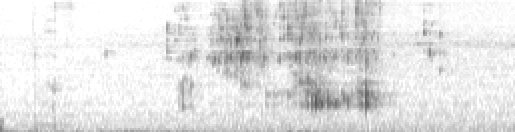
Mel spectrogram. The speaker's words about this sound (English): Now, note that was a very small pour because this is very powerful stuff.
